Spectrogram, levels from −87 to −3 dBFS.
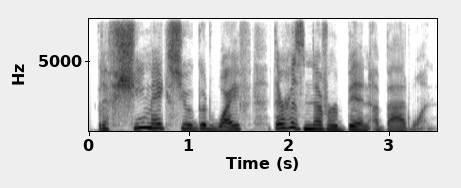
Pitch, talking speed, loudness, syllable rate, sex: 240 Hz, 260 wpm, -15 LUFS, 6.2 syllables/s, female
